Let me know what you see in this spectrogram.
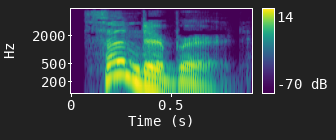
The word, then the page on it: thunderbird: British English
